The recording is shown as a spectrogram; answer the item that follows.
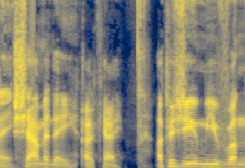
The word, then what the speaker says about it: Chamonix: held in Sham, Please tell me how to pronounce it. Sham. Shaman.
